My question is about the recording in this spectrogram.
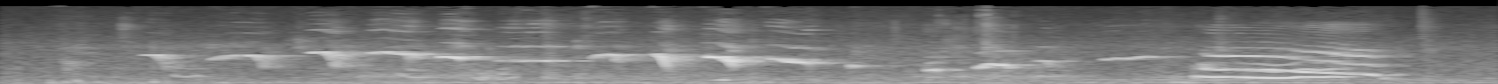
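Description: Australian Shepherd puppy whining: a string of short high whines, each dropping in pitch, then one longer falling yowl near the end.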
